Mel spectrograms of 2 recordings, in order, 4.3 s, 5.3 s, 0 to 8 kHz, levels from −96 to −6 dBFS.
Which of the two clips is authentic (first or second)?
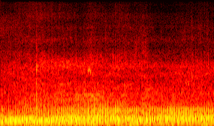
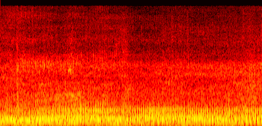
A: second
